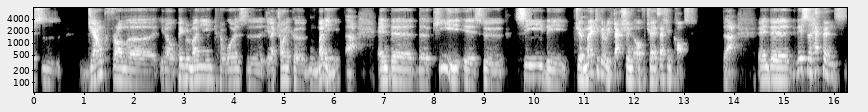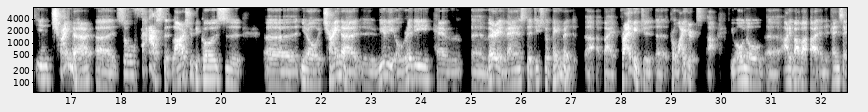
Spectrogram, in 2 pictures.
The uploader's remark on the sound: This public talk was conducted online via Zoom on Tuesday, 7 June 2022, from 5.00 pm to 6.30 pm (SGT).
